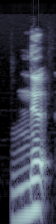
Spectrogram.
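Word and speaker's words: ん: Yes, you can see as a H, whatever you want, but the pronunciation is n. Right? You will not pronounce it as a H in Japanese. It's an n.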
